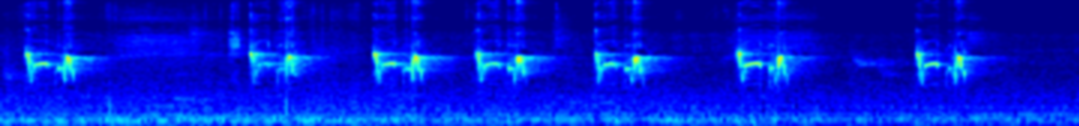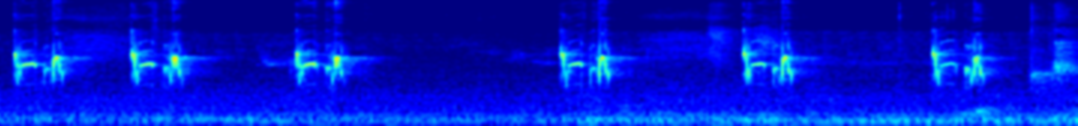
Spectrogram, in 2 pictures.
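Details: Prinia in long, lively song, used to attract birds and to teach other cage birds: rapid, high, snapping double chirps with buzzy endings, repeated almost twice a second with brief pauses.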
